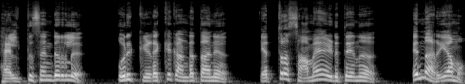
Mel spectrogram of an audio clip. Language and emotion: Malayalam, angry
